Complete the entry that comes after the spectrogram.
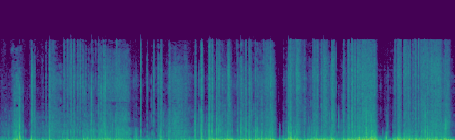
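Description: A thin printed paper napkin with a lemon pattern is held, rubbed and crinkled with long gold-painted nails and fingertips. Soft, irregular rustling and crackling runs throughout, with bursts of crinkling that swell and fade, dominated by low muffled handling noise with little high brightness.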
